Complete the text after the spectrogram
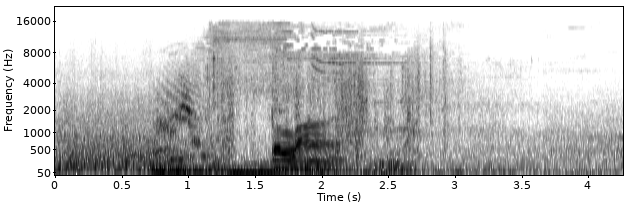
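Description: A glider snaps open with a whoosh.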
